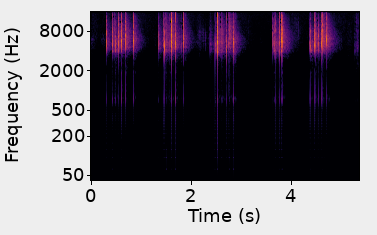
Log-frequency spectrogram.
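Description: A hollow, brown, fibrous coconut shell half, held in both hands, is tapped and scratched with long nails. The sound comes in rapid clusters of crisp, bright, dry clicks that fade quickly, with a faint hollow tone in the mids. Short silences separate the clusters.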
